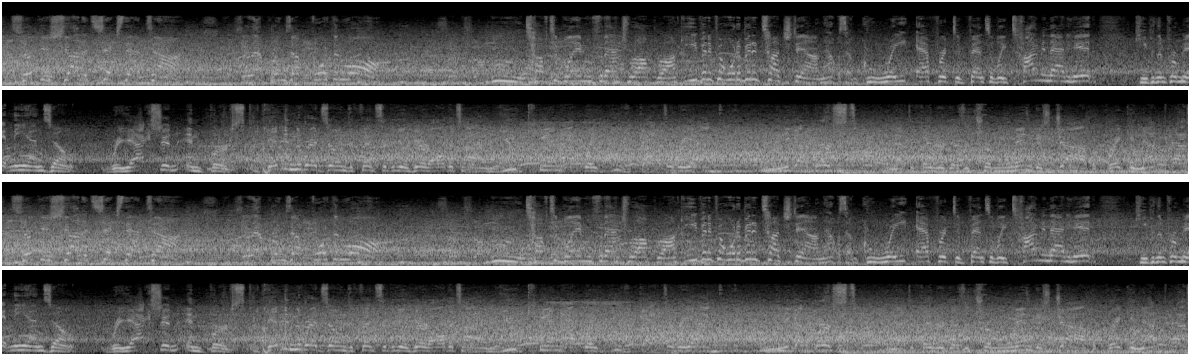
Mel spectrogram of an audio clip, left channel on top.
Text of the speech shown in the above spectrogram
Took his shot at 6 that time. So that brings up 4th and long. Tough to blame him for that drop, Brock. Even if it would have been a touchdown, that was a great effort defensively, timing that hit, keeping them from hitting the end zone. Reaction and burst. Get in the red zone defensively. You'll hear it all the time. You cannot wait. You've got to react. And then you got to burst. And that defender does a tremendous job of breaking that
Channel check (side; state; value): both; normal; correlation 0.59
